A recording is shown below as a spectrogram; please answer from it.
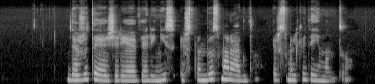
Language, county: Lithuanian, Vilnius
